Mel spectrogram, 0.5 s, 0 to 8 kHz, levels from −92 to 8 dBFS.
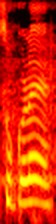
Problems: background sounds at intervals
